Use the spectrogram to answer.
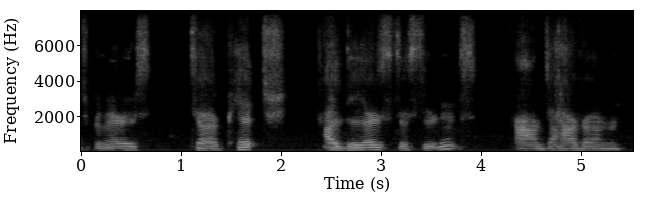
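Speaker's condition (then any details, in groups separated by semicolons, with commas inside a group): Spinal muscular atrophy; progressive, wheelchair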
